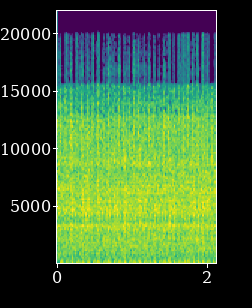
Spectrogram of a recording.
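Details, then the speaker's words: 1970 Honda SL350 twin after air leak and timing work: steady, quick pulsing idle with slight unevenness in firing; shifts hard and clutch still not right; uneven idle. "perfect but the probably has been running you can hear it um shifts kind of hard the clutch is still not right"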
